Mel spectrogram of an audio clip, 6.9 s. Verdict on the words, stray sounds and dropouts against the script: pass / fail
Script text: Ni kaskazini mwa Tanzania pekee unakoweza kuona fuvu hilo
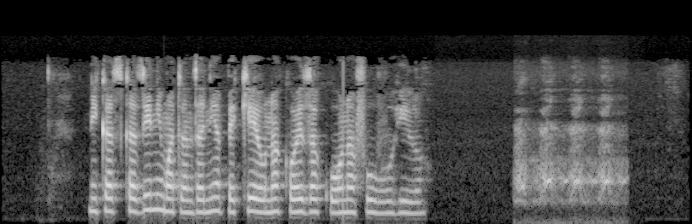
fail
